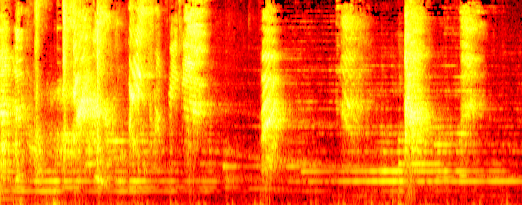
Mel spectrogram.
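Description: A woman gasping for breath in a series of short, ragged gasps, about one a second at first and spreading out later, with indistinct voices. A steady sustained music tone plays underneath.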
